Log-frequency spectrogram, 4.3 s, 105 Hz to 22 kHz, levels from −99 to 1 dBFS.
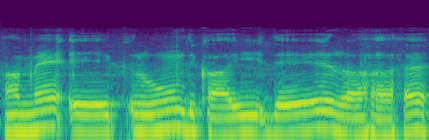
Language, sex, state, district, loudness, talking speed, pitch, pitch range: Hindi, male, Punjab, Fazilka, -13 LUFS, 100 wpm, 140 Hz, 135-150 Hz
